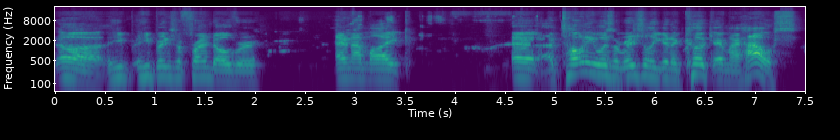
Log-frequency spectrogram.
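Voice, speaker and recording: A man's voice: fairly high pitch, rough recording. A man with a Midwestern accent from Illinois, telling a story in casual podcast chat, rambling and full of fillers. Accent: Midwestern American.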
